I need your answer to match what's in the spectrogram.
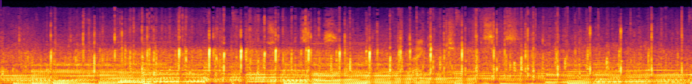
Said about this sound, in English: Thank you, Jesus. Come on, give him a hand clap of praise, church.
